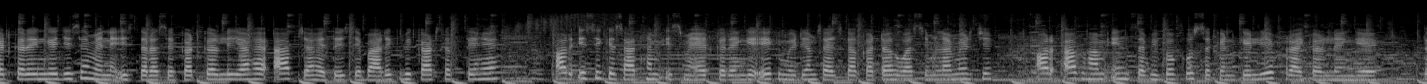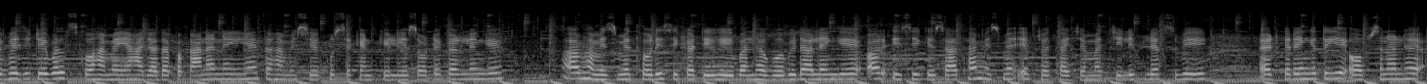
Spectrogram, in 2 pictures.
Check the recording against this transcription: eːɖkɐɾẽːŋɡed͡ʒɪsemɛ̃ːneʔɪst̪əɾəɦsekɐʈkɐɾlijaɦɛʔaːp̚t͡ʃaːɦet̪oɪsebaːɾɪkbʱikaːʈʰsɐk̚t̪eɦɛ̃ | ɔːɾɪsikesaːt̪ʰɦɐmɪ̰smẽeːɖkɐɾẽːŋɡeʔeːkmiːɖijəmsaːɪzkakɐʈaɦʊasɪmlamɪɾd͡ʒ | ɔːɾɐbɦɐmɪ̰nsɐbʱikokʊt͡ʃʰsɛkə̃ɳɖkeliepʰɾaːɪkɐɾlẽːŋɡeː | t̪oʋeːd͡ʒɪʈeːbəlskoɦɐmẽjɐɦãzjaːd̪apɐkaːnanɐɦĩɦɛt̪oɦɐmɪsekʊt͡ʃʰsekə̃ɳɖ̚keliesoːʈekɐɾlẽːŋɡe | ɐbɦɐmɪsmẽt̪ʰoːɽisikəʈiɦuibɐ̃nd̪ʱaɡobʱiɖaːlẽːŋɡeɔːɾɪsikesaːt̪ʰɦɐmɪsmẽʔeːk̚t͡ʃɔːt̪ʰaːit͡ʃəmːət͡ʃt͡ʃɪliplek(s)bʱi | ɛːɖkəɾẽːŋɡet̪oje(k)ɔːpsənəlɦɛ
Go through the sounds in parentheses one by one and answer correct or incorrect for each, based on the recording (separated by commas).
correct, incorrect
